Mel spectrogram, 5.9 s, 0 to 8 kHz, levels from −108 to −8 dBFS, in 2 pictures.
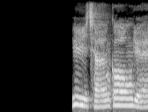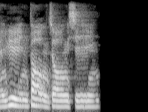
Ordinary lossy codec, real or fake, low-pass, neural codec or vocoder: Opus, 64 kbps; fake; 7.2 kHz; vocoder, 44.1 kHz, 128 mel bands every 512 samples, BigVGAN v2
